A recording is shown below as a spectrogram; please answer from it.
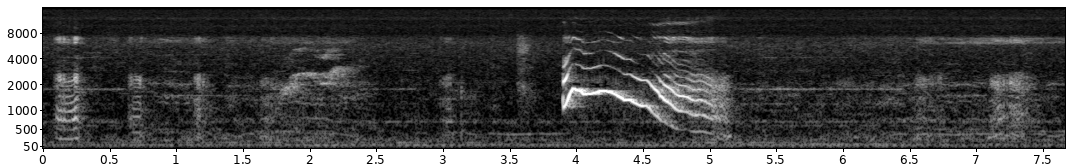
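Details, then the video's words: Siberian Husky puppies at seven days old in a small room: quiet murmuring, then one loud, drawn-out whine that starts high and slides steadily downward for about a second. "Siberian Husky puppies 7 days old"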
